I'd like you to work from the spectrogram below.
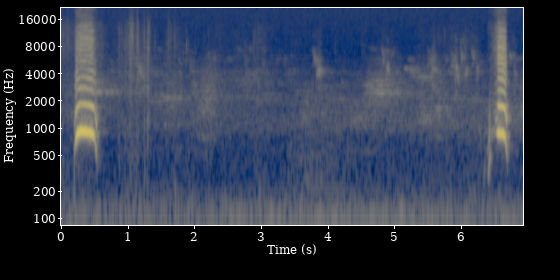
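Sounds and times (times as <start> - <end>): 
raven calling at a zoo in Nyíregyháza: 0.2 - 0.6, 6.4 - 6.8.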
